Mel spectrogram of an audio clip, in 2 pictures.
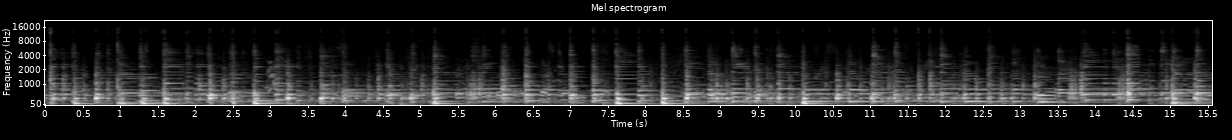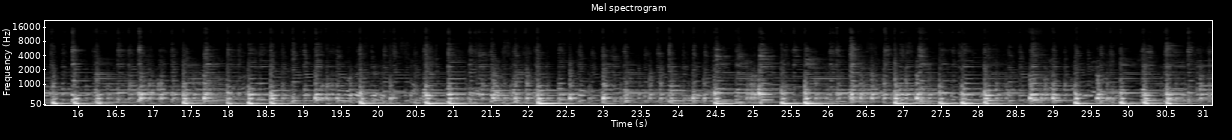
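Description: Live instrumental music: an oud playing a plucked melody over regular low strokes from a hand drum.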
